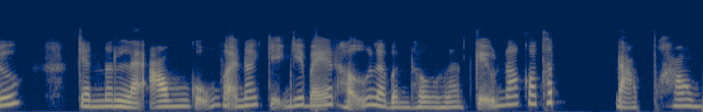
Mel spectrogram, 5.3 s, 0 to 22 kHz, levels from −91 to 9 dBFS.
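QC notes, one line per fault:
2.19–2.40 s, loud pop: two sharp pops in quick succession, peaking around 5 dB above the speech, while the speech carries on underneath without a gap. This is likely a sudden voltage step or pulse, from a plug, switch, static discharge or driver glitch, added to the signal and briefly shaped by the following circuitry. Unlike a dropout or edit click, nothing is removed or cut. The pops simply sit on top of the continuing audio.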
